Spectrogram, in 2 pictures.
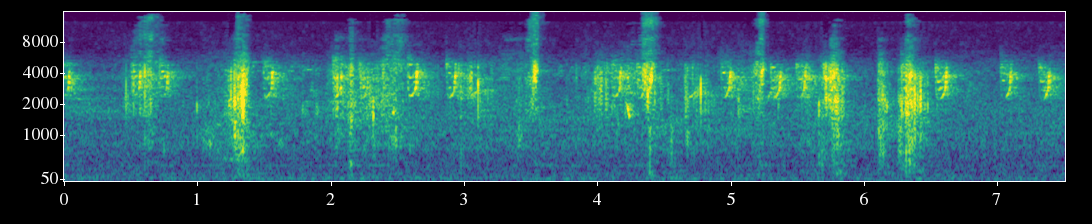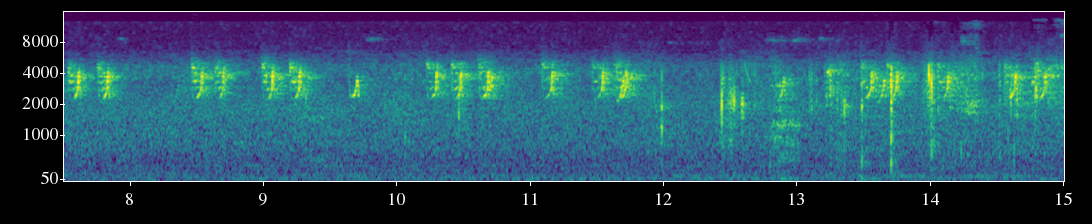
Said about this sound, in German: Man hört die Vögelchen.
